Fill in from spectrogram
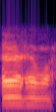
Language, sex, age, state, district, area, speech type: Santali, male, 18-30, West Bengal, Bankura, rural, conversation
